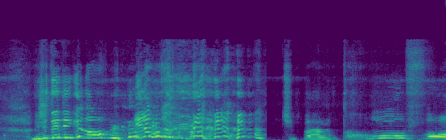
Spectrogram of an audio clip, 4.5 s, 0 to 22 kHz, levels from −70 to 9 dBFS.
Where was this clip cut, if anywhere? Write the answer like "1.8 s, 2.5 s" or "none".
2.6 s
